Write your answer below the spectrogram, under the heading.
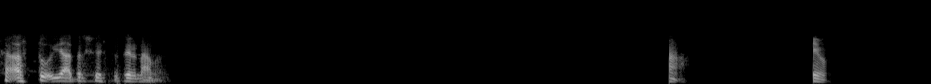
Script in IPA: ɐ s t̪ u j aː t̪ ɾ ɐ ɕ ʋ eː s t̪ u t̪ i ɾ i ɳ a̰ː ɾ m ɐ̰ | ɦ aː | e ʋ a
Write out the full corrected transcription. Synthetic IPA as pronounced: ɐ s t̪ u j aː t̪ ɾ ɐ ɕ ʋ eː s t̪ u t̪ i ɾ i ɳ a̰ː m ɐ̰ | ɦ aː | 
